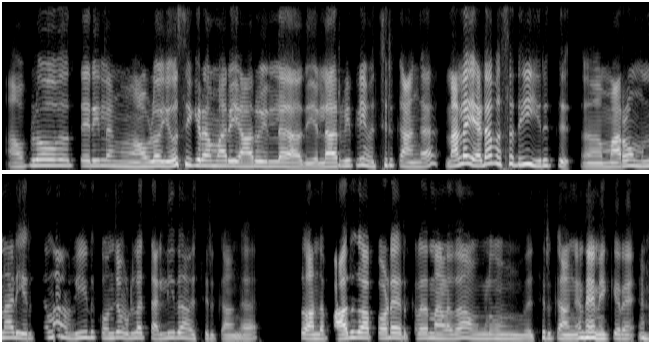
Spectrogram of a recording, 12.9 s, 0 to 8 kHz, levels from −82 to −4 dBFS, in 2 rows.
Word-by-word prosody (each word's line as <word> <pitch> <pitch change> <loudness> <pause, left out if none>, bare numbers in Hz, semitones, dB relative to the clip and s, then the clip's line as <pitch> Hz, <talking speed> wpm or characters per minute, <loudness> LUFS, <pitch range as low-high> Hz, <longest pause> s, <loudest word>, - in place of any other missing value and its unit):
அவ்வளோ 250 +5 -2 0.4
தெரியலங்க 245 -1 -2
மேம். 205 -1 -2
அவ்வளோ 220 +2 +2
யோசிக்கிற 270 -1 +2
மாரி 235 0 +2
யாரும் 220 +1 +2
இல்ல. 220 0 -1 0.2
அது 175 -1 -2
எல்லார் 210 +5 +3
வீட்டிலயும் 250 0 -2
வச்சுருக்காங்க. 215 -4 -2 0.3
நல்லா 360 - +7
இட 250 - +5
வசதியும் 320 -2 +1
இருக்கு. 250 -1 -4 0.2
அ - - -2 0.2
மரம் 235 +5 +2
முன்னாடி 245 +1 -2
இருக்குன்னா, 250 +8 -8 0.2
வீடு 255 +2 -4
கொஞ்சம் 230 +2 -3
உள்ள 240 +1 -2
தள்ளி 215 +4 -4
தான் 230 -3 -3
வச்சுருக்காங்க. 180 -3 -8 0.6
சோ - - -1
அந்த 200 0 -1
பாதுகாப்போடு 235 +2 +3
இருக்கிறதுனால 225 -2 -2
தான் 240 0 0
அவங்களும் 210 -1 -4 0.3
வச்சுருக்காங்கன்னு 220 +3 +1
நெனைக்கிறேன். 205 -2 -1
230 Hz, 160 wpm, -23 LUFS, 210-250 Hz, 0.6 s, நல்லா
